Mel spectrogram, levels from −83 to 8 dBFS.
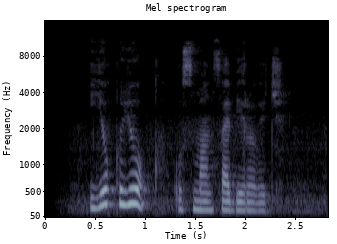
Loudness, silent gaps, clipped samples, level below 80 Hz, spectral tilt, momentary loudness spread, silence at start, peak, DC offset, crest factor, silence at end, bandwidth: -34 LUFS; none; under 0.1%; -78 dBFS; -6 dB/octave; 15 LU; 0.45 s; -16 dBFS; under 0.1%; 18 dB; 0.45 s; 11.5 kHz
